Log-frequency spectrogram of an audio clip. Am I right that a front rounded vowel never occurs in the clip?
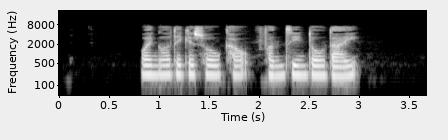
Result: yes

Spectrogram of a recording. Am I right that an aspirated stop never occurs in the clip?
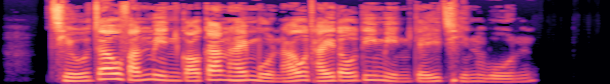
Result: no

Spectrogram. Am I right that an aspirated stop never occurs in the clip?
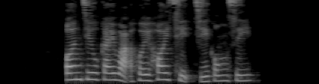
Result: no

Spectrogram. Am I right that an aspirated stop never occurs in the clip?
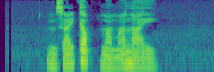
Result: yes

